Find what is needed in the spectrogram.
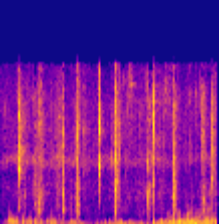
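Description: A large pot of broth boiling hard, with a low bubbling hiss and irregular sharp pops, about four a second.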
